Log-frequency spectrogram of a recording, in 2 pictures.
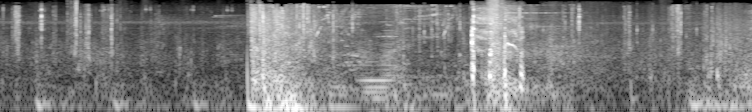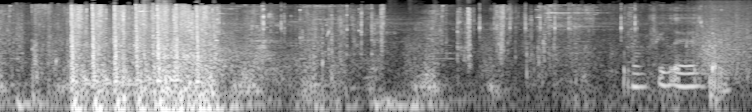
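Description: Gunfire in the Fortnite video game, with loud broadband bursts around three, six and ten to twelve seconds, including rapid repeated shots, over a steady game background.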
